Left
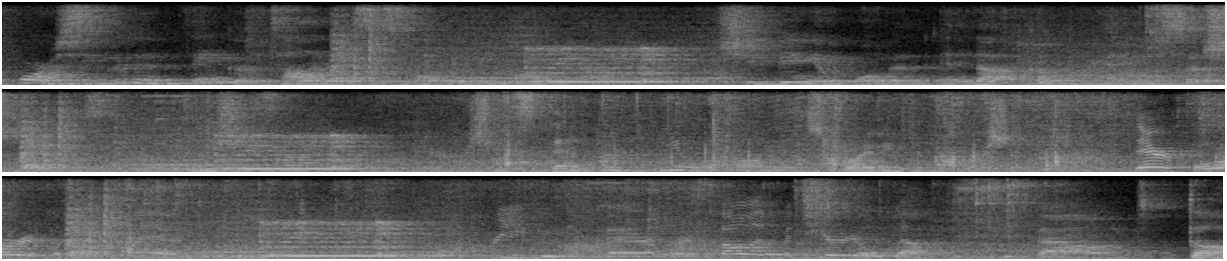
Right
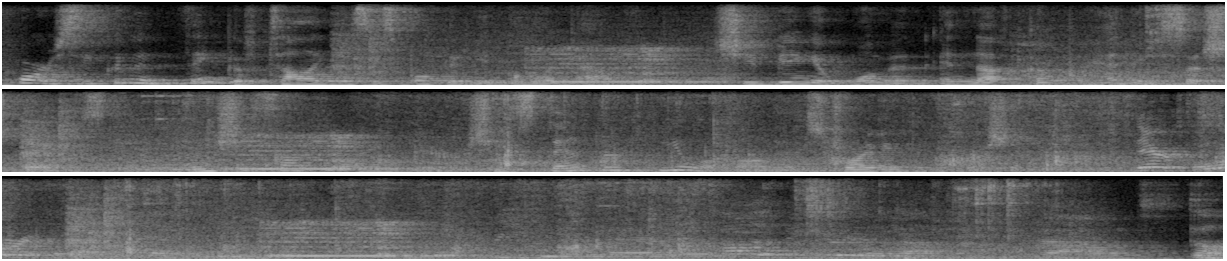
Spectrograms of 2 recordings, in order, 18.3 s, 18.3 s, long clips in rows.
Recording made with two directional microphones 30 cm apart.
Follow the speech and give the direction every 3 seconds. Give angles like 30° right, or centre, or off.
60° right, 50° right, 30° right, centre, 40° left, 60° left.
